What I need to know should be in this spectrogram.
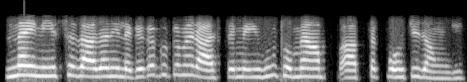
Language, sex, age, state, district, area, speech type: Urdu, female, 30-45, Uttar Pradesh, Balrampur, rural, conversation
